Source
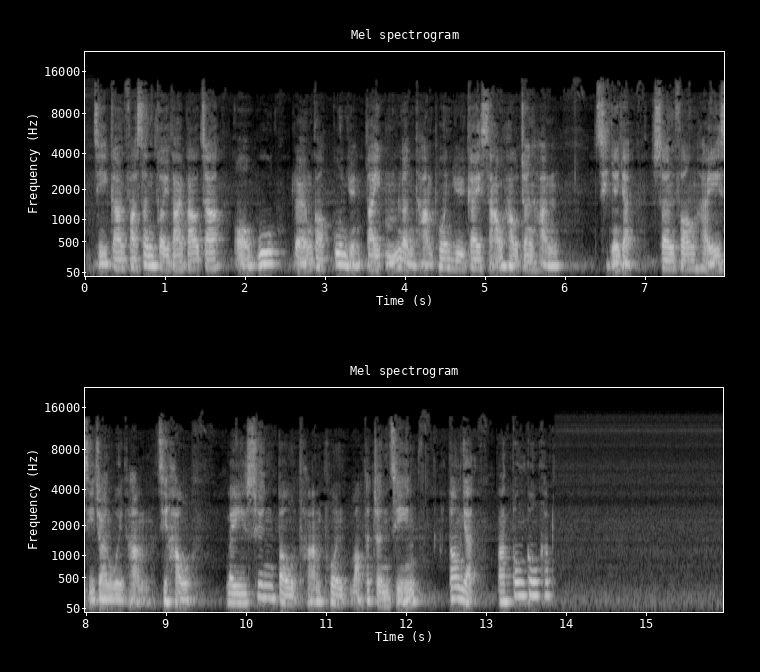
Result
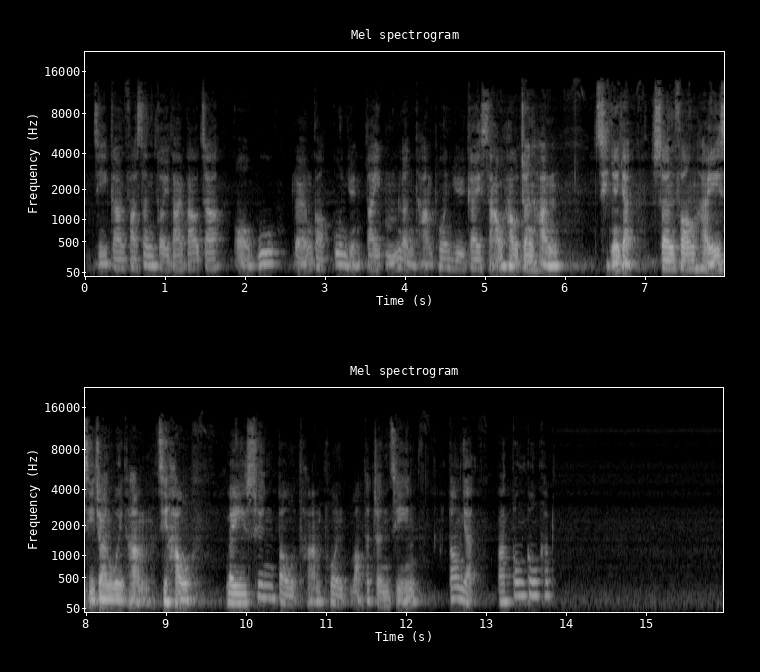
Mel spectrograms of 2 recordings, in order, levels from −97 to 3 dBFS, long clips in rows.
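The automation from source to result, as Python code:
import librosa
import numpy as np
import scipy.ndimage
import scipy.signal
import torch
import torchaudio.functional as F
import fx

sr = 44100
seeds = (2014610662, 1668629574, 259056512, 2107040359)

y = fx.gain(x, sr, db=fx.line((4.71, -19.0), (5.54, -10.0), (9.87, -10.0), (10.3, -17.5)))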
